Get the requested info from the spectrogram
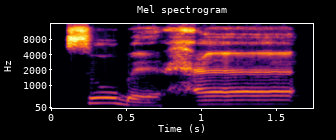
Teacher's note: হা হরফ হলকের মধ্যখান থেকে উচ্চারণ করব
